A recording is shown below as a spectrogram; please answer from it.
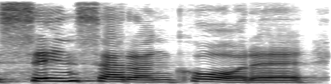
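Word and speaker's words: senza rancore: rancor that's not how people talk in italian sensa rancore is how you say no hard feelings in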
